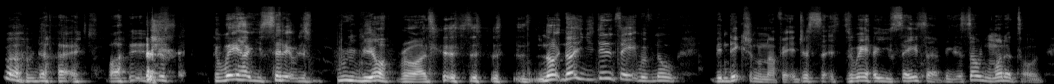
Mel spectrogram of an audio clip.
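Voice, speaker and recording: A man with a higher, husky voice that rises and falls a lot. He talks in an amused, teasing way as a guest on a casual panel show. His tone stays light and playful. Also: expressive, a little fast.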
